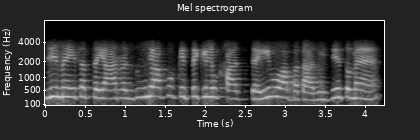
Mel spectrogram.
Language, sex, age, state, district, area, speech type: Hindi, female, 30-45, Madhya Pradesh, Bhopal, urban, conversation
